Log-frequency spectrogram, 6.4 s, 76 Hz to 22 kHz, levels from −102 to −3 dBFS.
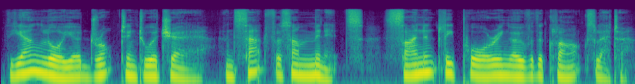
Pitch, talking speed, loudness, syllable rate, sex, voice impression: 135 Hz, 170 wpm, -17 LUFS, 4.7 syllables/s, male, masculine, adult-like, tensed, powerful, slightly soft, slightly raspy, intellectual, friendly, lively, slightly sharp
